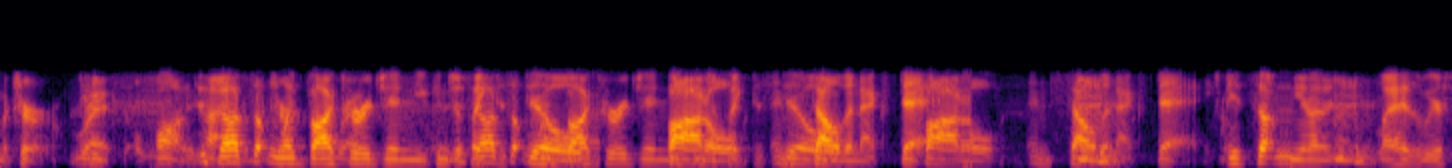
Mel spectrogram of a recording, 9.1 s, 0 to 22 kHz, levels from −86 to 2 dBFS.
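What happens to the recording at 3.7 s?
Between 3.70 and 3.74 s, just after "can just like distill" and before "bottle and sell the", there is packet loss with the last packet repeated. About 40 ms went missing, which fits two 20 ms packets, and the last received packet was replayed to fill the gap. The result is a brief robotic stutter at a 50 Hz rate. A waveform shows one short block copied back-to-back, and a spectrogram shows a frozen slice.

Under this, as throughout the clip, runs a doubled audio track: a quieter copy trailing by roughly 1.5 s. It is likely from a second, slower capture path or a misaligned edit. On a spectrogram, the same pattern reappears about 1.5 s later.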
